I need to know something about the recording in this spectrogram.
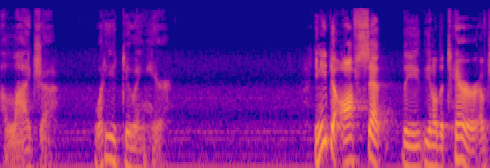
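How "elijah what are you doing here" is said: much softer, a hushed gentle call; the still small voice, softly. Acted. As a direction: speak it like a gentle whisper of God. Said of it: "A soft and gentle voice said".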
